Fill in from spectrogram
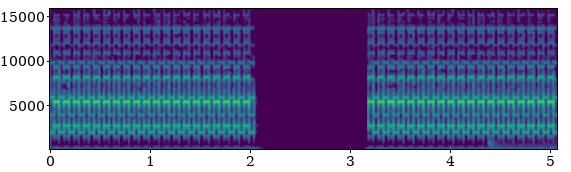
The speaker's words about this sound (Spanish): sonó el teléfono de Tijereto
